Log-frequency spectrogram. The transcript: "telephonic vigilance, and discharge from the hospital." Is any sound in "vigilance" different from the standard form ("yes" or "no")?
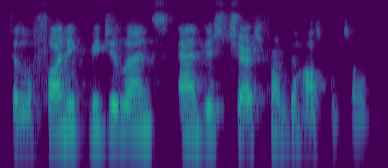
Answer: no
